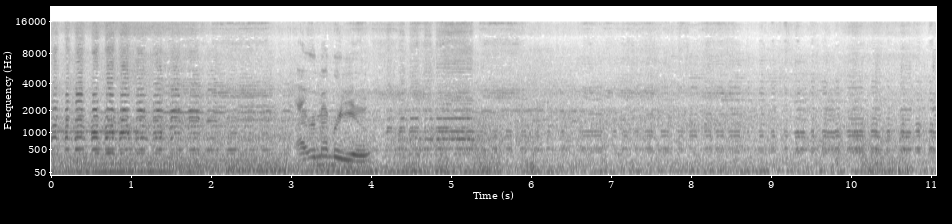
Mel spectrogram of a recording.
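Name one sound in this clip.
Vehicles drive past on a busy road with a steady rumble of tyres and engines.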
